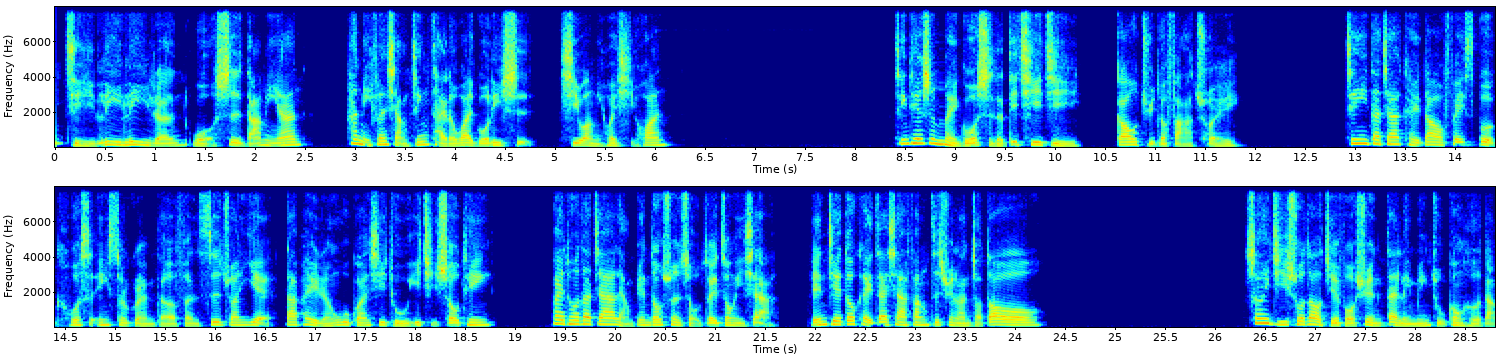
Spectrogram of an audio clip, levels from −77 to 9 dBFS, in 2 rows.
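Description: It's a speech recording that came through a call path, with nothing above 8 kHz, consistent with a G.722 wideband codec. At 8.84 to 8.91 s and again at 21.41 to 21.45 s there's a short stall from a late packet: the jitter buffer ran dry, so the receiver held the last sound for about 46 ms and then 21 ms before carrying on. Between 12.77 and 13.40 s you get a jitter buffer speed-up, where a backlog was trimmed by cutting out tiny pitch-period slices, roughly 50 ms in all, so things run about 6% fast at unchanged pitch.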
